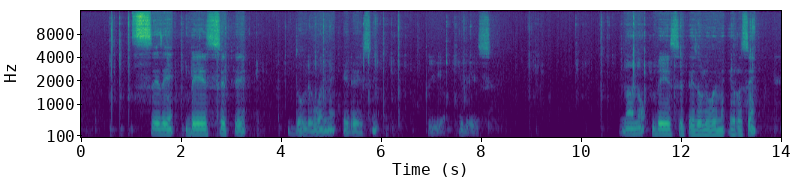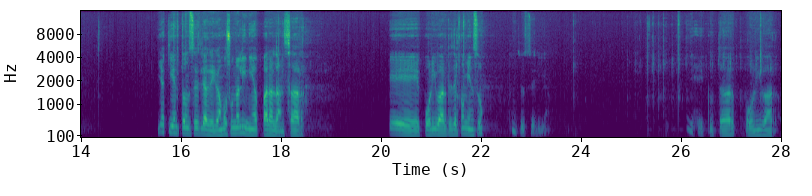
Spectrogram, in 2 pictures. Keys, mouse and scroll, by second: 0.5-11.7 typing, 12.0 Return, 13.3-16.7 typing, 17.8-18.6 typing, 21.7 space, 24.0-28.0 typing.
